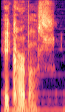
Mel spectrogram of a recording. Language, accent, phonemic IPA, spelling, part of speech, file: English, General American, /eɪˈkɑɹˌboʊs/, acarbose, noun, En-acarbose.ogg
